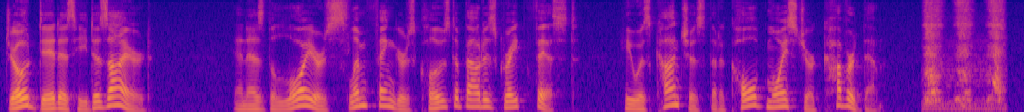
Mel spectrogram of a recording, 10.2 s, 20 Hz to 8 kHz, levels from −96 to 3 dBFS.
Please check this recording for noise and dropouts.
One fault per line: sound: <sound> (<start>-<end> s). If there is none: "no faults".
sound: sniff (9.2-10.1 s)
